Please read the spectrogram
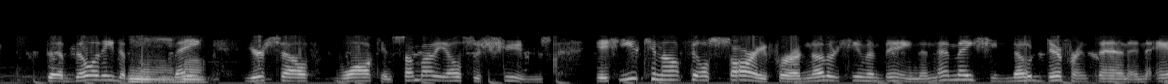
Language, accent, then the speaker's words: English; Texas, United States; but, man, I grew up in Deep East Texas.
